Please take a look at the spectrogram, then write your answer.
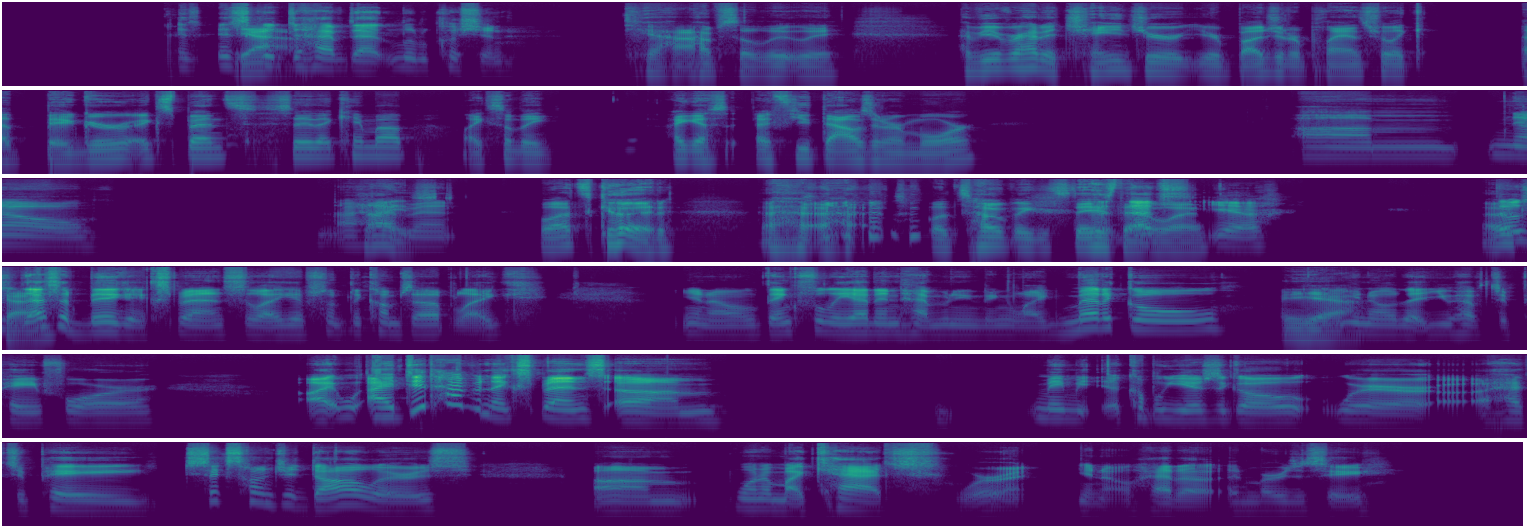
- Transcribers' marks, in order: laughing while speaking: "Yeah"; laughing while speaking: "good"; chuckle
- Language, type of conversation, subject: English, unstructured, What strategies help you manage surprise expenses in your budget?
- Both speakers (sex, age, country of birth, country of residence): female, 50-54, United States, United States; male, 18-19, United States, United States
